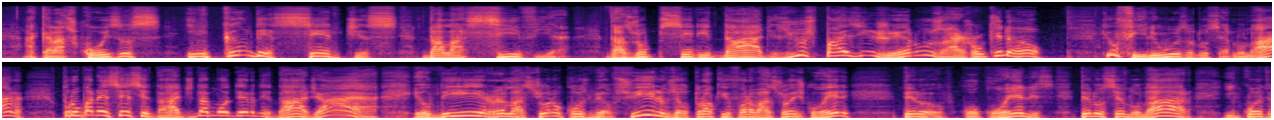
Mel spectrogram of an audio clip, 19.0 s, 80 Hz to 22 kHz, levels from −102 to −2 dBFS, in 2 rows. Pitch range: 155-215 Hz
